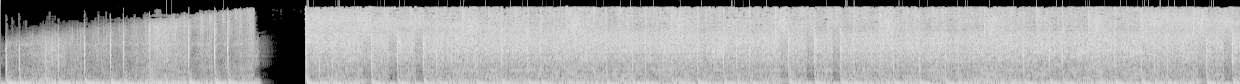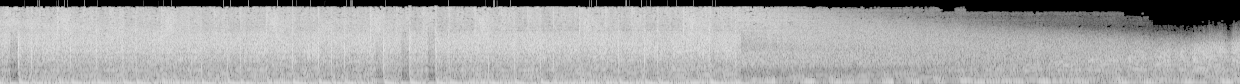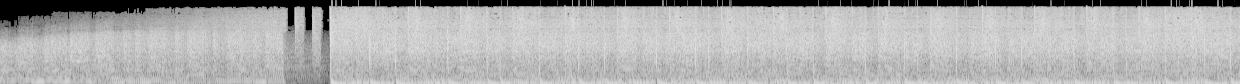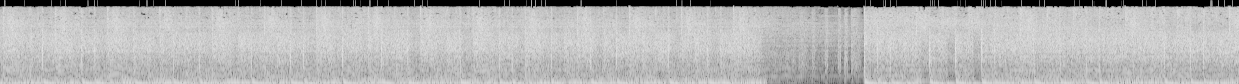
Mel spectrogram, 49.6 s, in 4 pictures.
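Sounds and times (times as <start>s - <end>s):
aggressive sport metal music: 0.1s - 49.5s.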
